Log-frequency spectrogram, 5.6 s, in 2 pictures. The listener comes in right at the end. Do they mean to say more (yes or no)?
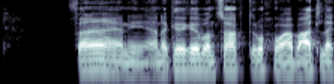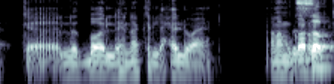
yes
